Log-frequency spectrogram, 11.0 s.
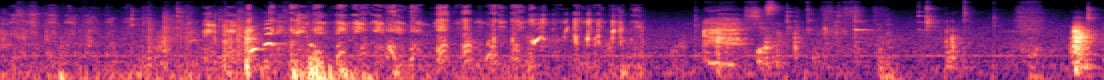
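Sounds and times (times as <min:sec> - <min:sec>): woman snickering: 0:00.0 - 0:06.5.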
